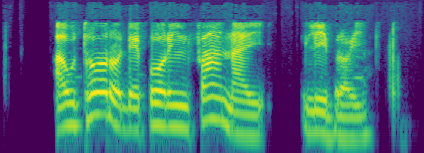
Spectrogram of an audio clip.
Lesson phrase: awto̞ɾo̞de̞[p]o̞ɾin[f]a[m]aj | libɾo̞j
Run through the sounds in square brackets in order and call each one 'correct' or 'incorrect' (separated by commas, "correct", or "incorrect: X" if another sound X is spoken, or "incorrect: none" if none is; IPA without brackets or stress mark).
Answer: correct, correct, incorrect: n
